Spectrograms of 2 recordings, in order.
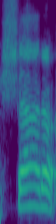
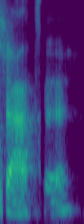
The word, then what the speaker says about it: Shata: Miss Shada. Am I saying your first name right? Shada or Chada? I always It's Shata. It's Shata, pronounced great. two ways, Shata and Shada.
